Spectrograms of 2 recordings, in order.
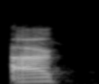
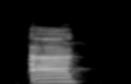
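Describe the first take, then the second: First: আক with a small puff of air released; tajweed breath demo. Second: আক with the k fully stopped, no air; tajweed stop demo. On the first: ওস্তাদ হামস দেখাতে আক শেষে একটু বাতাস ছাড়েন. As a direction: let a little breath out on the k of আক. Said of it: "এই যে একটু বাতাস ছাড়লাম". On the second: ওস্তাদ সিদ্ধা দেখাতে আক বন্ধ করে উচ্চারণ করেন. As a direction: clip আক shut at the throat. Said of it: "এই যে মাখরাজ আওয়াজটাকে আটকাইলাম". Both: Shown as a demonstration.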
